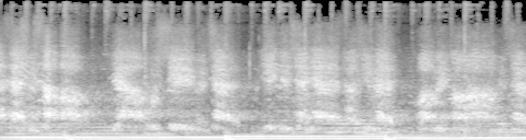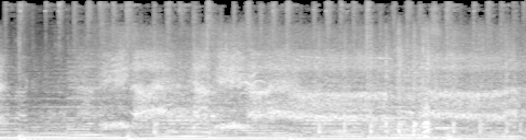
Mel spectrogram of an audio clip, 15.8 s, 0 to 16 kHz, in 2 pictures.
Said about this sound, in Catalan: és un estadi relativament petitet, perquè em diràs tu, sí, 7.000, 8.000, 12.000 persones, però fan molt de soroll, eh?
